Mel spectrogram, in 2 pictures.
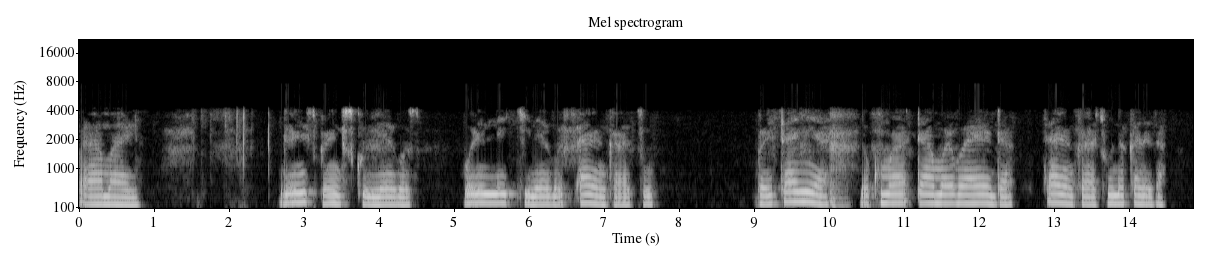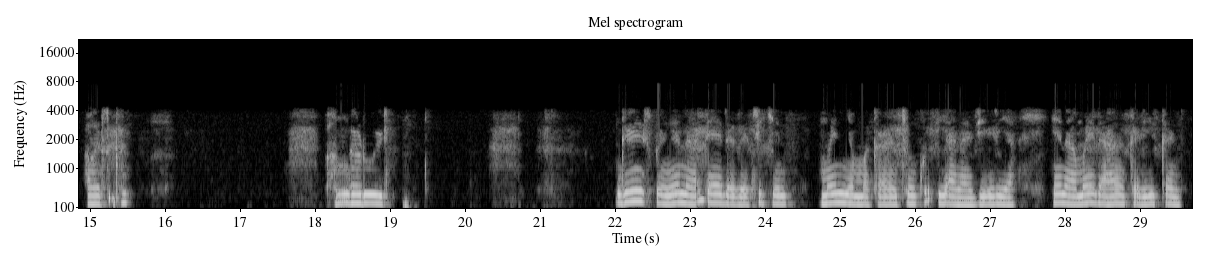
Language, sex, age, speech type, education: Hausa, female, 15-29, spontaneous, secondary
